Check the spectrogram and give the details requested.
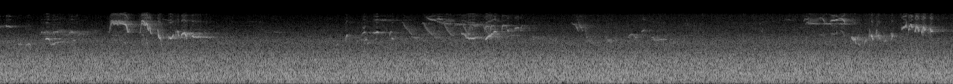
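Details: Common chaffinch in riverside trees of an urban park along the Mañaria river in Durango; short bursts of high, bright chirping trill phrases come at intervals over a steady wash of broadband background noise.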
